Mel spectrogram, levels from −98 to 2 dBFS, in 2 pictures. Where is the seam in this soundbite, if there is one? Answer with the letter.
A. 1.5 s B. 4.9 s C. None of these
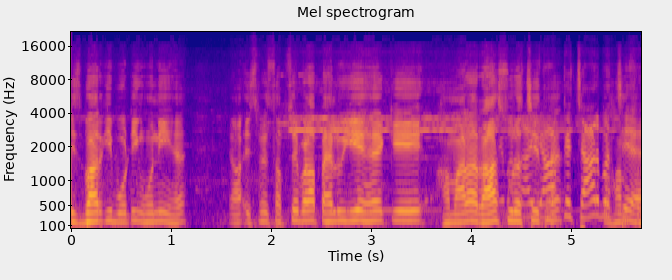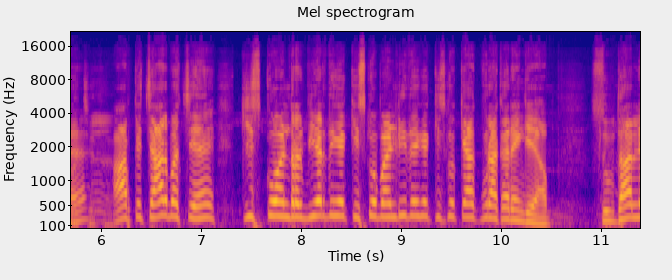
B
